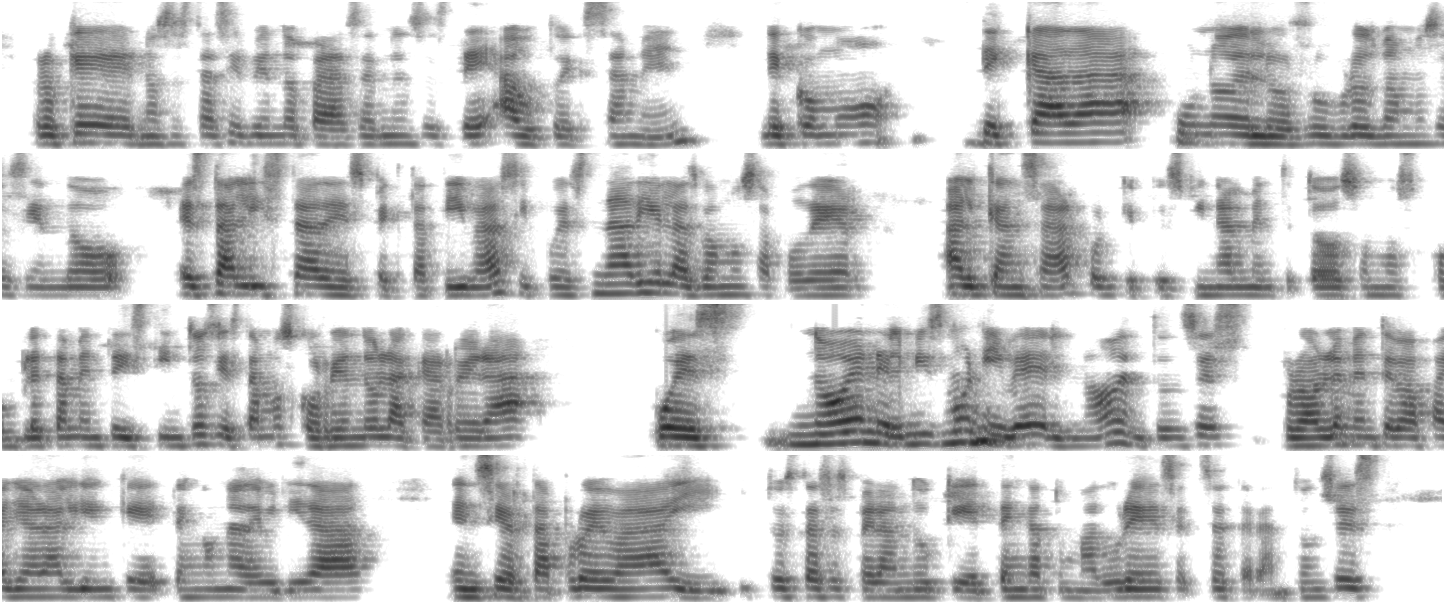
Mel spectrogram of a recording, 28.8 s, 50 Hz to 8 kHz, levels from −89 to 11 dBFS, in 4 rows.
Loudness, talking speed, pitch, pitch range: -20 LUFS, 150 wpm, 165 Hz, 155-175 Hz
